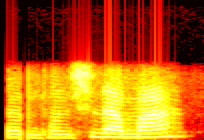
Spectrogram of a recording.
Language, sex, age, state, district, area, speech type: Bodo, female, 60+, Assam, Kokrajhar, urban, conversation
